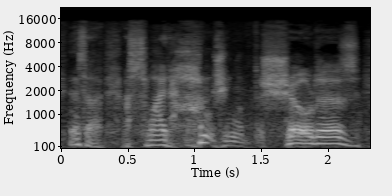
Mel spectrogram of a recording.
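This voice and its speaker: A man's voice: on the high side, sing-song, normal speed, vocal fry, fairly bright tone, a little hiss or hum, full character voice. A British man in a radio drama playing a shrewd detective who slips into the role of a bumbling, deferential surveyor. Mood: theatrical. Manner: fussy, apologetic patter in disguise, clipped and cryptic otherwise.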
